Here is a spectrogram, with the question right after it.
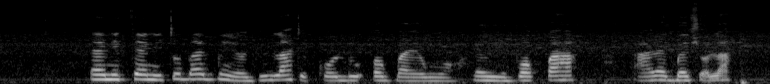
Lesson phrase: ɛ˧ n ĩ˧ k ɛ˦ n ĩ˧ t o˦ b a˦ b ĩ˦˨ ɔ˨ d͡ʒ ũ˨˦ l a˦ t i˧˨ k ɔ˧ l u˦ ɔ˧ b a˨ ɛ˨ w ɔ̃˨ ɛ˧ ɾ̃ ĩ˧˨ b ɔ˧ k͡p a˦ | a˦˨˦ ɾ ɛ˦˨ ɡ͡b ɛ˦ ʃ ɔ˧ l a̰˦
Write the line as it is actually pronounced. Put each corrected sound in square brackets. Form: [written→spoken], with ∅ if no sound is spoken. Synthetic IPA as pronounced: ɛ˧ n ĩ˧ k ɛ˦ n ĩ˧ t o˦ b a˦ [b→ɡ͡b] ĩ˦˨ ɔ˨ d͡ʒ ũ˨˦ l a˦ t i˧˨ k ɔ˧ l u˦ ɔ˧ [b→ɡ͡b] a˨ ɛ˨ w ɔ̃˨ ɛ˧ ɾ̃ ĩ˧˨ b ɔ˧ k͡p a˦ | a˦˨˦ ɾ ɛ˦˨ ɡ͡b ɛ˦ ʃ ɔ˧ l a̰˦

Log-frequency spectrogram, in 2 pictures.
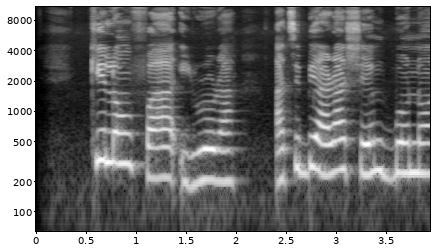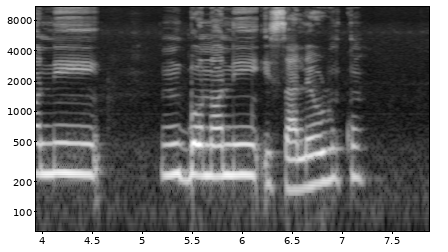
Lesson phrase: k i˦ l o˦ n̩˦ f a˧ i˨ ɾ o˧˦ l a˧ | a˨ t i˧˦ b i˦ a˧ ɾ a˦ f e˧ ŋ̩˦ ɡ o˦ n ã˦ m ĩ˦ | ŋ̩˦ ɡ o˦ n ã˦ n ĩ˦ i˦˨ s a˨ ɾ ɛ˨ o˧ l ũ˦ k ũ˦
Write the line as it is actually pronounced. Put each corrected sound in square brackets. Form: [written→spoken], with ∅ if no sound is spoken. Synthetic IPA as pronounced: k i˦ l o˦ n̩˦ f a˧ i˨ ɾ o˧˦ [l→ɾ] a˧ | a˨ t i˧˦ b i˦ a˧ ɾ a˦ [f→ʃ] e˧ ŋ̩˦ [ɡ→ɡ͡b] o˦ n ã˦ [m→n] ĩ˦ | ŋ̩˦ [ɡ→ɡ͡b] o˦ n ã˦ n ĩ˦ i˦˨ s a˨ [ɾ→l] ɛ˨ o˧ [l→ɾ] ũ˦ k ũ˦

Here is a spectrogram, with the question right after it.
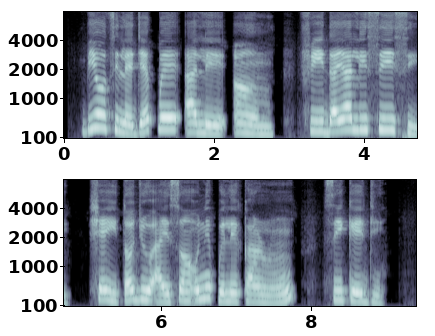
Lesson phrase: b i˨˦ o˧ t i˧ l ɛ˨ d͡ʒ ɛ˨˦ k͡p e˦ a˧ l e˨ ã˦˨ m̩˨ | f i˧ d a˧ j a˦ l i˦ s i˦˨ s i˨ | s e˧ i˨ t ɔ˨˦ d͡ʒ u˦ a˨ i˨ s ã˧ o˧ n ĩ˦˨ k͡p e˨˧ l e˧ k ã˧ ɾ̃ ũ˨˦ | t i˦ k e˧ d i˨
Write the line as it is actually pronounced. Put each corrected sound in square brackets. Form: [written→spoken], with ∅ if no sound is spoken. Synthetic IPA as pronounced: b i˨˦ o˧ t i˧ l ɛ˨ d͡ʒ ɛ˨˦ k͡p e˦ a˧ l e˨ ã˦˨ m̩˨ | f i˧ d a˧ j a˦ l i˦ s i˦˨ s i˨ | [s→ʃ] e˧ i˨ t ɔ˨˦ d͡ʒ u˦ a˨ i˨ s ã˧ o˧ n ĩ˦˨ k͡p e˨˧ l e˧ k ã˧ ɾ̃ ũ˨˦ | [t→s] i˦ k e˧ d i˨

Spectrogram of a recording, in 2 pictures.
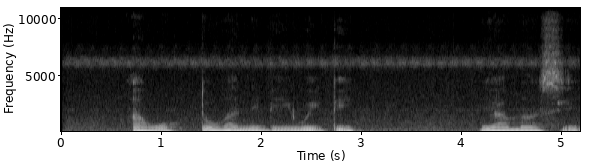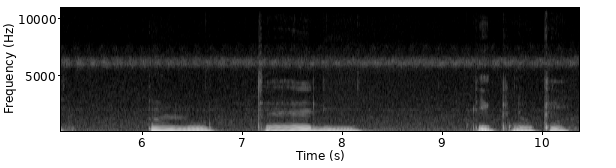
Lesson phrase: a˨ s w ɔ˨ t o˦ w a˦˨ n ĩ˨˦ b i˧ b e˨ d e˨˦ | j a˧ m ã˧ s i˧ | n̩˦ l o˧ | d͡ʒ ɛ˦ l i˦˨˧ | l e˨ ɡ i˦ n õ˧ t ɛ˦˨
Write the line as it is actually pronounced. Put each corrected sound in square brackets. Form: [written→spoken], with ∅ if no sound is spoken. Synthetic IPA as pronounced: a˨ [s→∅] w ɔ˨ t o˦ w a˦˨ n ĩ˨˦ b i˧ [b→w] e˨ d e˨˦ | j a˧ m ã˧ s i˧ | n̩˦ l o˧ | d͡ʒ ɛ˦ l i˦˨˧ | l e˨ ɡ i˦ n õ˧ [t→k] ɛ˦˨

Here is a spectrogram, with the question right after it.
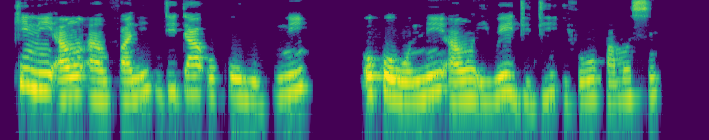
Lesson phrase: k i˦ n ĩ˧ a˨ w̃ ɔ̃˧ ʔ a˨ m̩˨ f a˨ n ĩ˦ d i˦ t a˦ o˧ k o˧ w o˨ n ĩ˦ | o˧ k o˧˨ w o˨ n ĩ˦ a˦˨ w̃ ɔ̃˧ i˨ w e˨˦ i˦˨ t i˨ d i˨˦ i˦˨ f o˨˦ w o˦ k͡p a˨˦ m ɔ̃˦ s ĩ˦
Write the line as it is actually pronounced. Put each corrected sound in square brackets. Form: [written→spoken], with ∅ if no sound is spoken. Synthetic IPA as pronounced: k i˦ n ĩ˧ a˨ w̃ ɔ̃˧ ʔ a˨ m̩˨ f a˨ n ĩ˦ d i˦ [t→d] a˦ o˧ k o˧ w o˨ n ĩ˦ | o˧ k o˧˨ w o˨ n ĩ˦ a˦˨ w̃ ɔ̃˧ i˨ w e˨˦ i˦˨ [t→d] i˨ d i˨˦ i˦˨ f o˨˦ w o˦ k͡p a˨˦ m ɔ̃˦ s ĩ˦

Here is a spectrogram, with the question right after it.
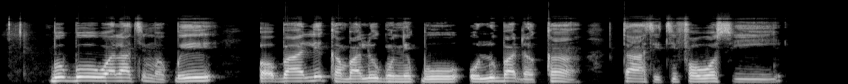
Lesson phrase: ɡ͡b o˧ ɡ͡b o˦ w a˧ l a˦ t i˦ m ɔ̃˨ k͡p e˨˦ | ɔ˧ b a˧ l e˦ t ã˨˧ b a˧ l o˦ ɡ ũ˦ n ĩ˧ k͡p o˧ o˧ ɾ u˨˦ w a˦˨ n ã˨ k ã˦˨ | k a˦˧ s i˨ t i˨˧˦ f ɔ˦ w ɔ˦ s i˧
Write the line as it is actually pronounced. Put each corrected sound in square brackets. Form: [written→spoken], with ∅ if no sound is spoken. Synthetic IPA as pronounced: ɡ͡b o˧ ɡ͡b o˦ w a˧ l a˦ t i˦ m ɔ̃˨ k͡p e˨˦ | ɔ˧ b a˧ l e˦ [t→k] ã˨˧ b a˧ l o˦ ɡ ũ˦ n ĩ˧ k͡p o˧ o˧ [ɾ→l] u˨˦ [w→b] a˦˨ [n→d] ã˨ k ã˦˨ | [k→t] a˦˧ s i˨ t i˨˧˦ f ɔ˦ w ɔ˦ s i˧

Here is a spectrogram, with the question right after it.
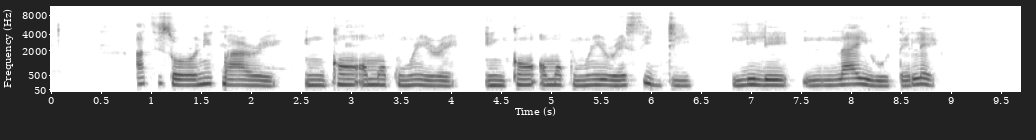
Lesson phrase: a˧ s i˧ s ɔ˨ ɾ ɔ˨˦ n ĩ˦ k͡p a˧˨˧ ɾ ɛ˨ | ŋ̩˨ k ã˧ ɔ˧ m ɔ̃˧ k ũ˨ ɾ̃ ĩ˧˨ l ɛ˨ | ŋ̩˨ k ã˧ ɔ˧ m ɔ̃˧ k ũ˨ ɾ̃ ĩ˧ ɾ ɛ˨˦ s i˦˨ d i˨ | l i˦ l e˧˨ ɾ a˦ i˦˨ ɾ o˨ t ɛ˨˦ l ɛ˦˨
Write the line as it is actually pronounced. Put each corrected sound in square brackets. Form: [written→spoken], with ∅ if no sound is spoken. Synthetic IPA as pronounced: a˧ [s→t] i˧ s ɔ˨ ɾ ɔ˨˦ n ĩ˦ k͡p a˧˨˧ ɾ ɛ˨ | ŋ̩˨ k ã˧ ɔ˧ m ɔ̃˧ k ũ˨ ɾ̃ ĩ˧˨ [l→ɾ] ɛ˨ | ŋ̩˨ k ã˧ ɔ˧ m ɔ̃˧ k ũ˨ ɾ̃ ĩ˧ ɾ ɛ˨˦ s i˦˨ d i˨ | l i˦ l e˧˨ [ɾ→l] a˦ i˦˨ ɾ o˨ t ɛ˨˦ l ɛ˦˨

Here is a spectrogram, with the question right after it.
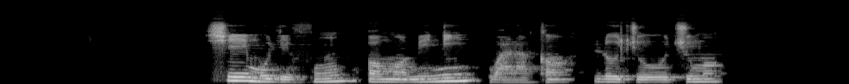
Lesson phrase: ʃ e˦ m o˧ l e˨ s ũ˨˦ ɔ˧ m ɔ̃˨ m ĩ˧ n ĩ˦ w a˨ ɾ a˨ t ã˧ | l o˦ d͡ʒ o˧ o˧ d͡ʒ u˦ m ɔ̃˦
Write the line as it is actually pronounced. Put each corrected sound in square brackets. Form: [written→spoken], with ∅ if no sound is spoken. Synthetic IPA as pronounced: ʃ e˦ m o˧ l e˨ [s→f] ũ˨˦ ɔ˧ m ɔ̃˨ m ĩ˧ n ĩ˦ w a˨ ɾ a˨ [t→k] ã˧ | l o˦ d͡ʒ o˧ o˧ d͡ʒ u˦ m ɔ̃˦

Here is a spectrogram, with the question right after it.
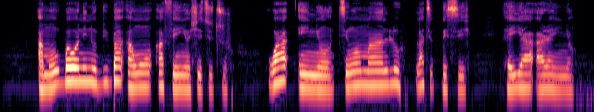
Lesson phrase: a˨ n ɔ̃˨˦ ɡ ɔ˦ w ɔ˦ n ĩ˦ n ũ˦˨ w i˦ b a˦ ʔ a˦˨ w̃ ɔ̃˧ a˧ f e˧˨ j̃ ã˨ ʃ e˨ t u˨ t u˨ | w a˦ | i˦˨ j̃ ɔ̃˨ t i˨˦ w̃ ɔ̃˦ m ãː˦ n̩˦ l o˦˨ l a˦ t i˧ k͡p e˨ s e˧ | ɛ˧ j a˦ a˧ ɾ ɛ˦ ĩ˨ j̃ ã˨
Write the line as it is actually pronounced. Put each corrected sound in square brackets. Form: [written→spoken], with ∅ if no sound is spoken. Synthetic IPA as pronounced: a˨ [n→m] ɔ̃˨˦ [ɡ→ɡ͡b] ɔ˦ w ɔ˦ n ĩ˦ n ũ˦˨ [w→b] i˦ b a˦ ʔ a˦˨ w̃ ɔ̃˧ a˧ f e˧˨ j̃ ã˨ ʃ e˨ t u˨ t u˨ | w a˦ | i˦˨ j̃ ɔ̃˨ t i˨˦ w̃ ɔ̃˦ m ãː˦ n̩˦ l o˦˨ l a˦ t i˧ k͡p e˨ s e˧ | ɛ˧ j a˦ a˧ ɾ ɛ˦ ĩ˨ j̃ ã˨

